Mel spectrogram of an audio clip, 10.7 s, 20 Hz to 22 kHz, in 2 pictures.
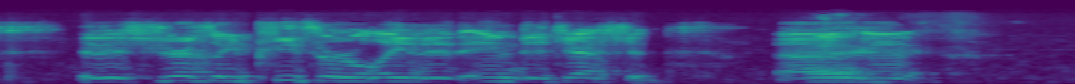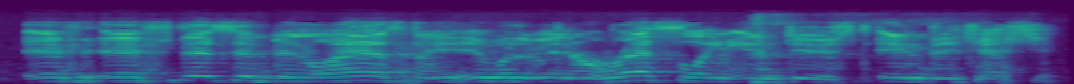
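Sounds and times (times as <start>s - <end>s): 
speech: 0.0s - 4.9s, 5.5s - 10.7s
person clearing throat with a rough cough-like edge: 4.0s - 4.6s.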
